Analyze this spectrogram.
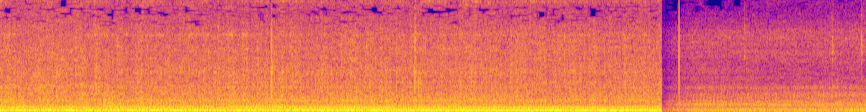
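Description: Motorcycle engines hum steadily as the bikes ride uphill.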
